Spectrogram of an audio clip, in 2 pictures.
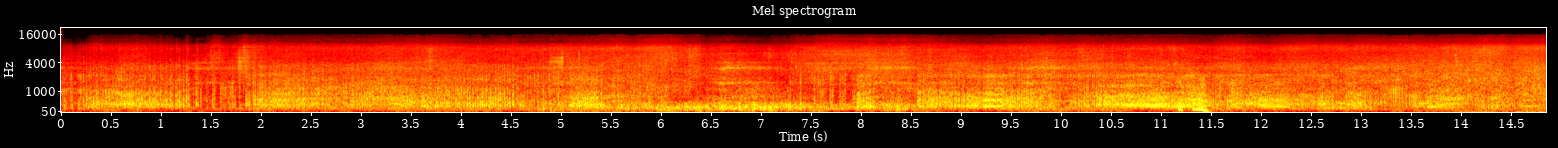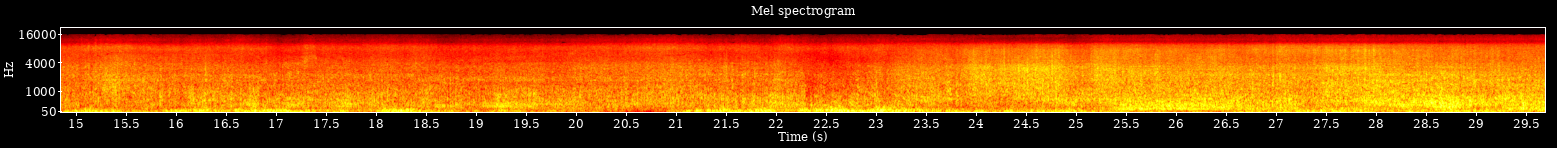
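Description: Skis hissing and scraping over groomed snow during a downhill run, with wind buffeting the microphone. The low wind rumble comes in about halfway through and grows stronger near the end.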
